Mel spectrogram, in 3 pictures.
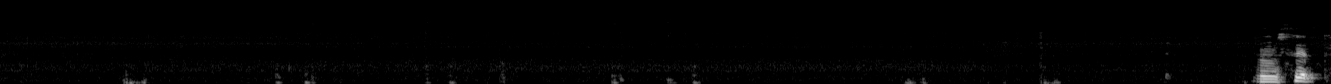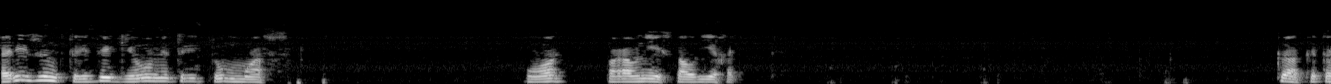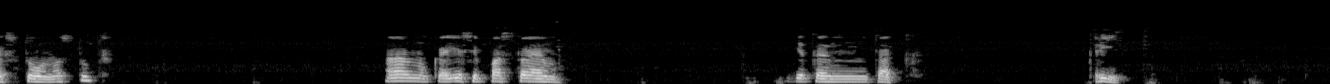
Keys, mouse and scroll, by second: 3.3-4.4 middle drag, 6.3 middle click, 12.7-15.5 drag, 20.5 click, 21.8-23.4 drag, 26.7 click, 27.6-38.3 drag.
